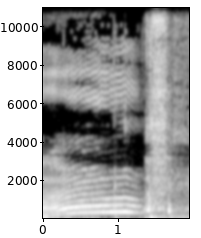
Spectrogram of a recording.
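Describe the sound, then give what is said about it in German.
A small chihuahua gives a long, rising whine, then breathes in a couple of quick, noisy pants right into the microphone. “und ich meine, der Hund, der hier gerade auch ins Mikrofon hechelt,”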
